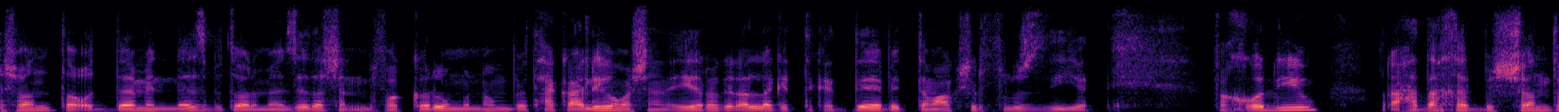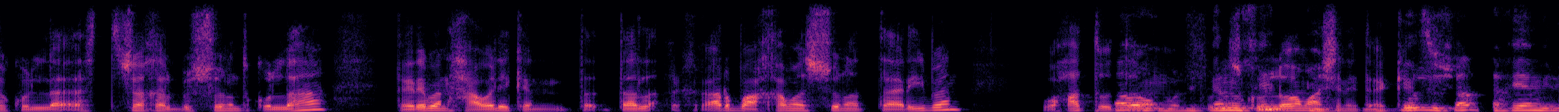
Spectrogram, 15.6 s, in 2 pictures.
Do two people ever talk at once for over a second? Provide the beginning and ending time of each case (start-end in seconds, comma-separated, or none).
13.4-14.9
